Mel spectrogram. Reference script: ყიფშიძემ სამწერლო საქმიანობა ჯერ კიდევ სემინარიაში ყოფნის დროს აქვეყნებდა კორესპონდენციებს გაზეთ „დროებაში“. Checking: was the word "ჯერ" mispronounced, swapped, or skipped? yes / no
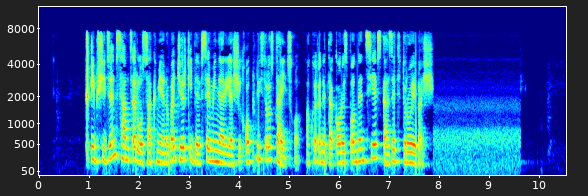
no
